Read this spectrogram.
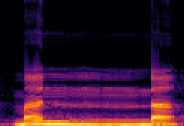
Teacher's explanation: dinamakan dengan aqanah musyaddadah cara bacanya Nun nya didengungkan yaitu Manya ditekan kemudian ditahan lebih kurang 2 harokat sambil dileburkan suara ke dalam huruf nun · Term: ghunnah musyaddadah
